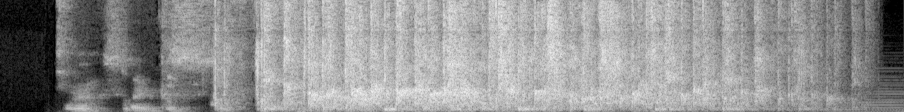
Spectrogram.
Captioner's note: applause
